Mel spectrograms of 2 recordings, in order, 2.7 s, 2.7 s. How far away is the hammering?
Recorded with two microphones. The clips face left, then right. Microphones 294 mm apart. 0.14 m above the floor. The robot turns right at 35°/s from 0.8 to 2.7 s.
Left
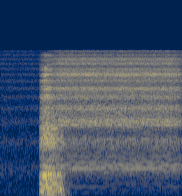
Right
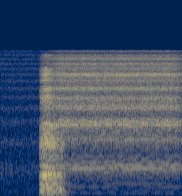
I don't hear hammering.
